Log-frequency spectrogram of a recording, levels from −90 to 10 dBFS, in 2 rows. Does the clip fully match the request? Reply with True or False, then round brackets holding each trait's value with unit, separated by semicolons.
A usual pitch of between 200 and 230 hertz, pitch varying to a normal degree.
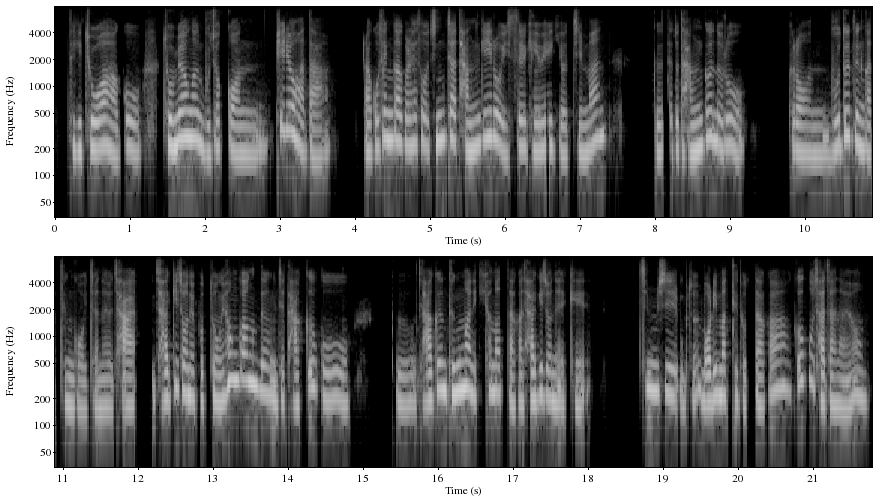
True (205 Hz; 4.6 semitones)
